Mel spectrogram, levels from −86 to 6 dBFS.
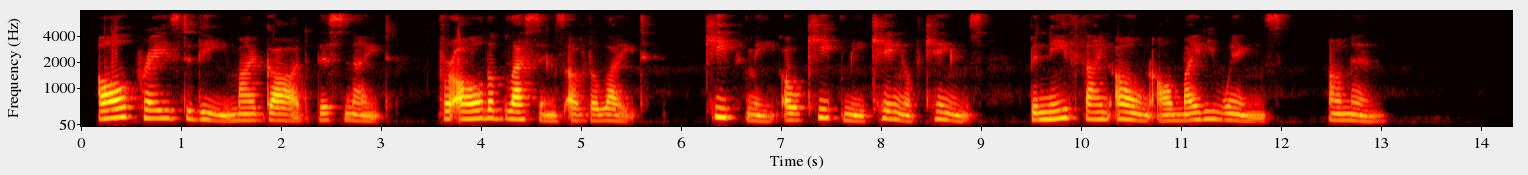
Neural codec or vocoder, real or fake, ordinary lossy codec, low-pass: none; real; AAC, 48 kbps; 7.2 kHz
